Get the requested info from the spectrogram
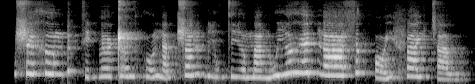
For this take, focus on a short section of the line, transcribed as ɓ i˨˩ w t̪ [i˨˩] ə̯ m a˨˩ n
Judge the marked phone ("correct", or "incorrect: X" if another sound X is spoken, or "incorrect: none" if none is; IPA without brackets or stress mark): correct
